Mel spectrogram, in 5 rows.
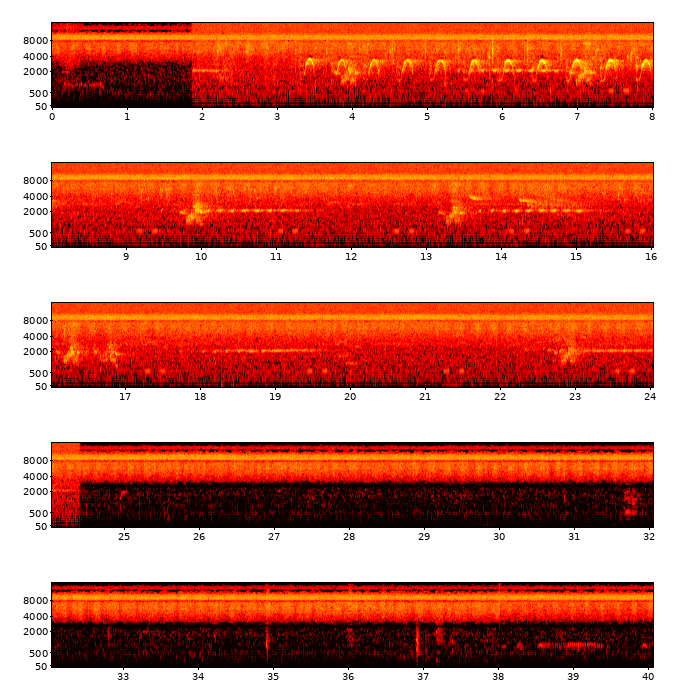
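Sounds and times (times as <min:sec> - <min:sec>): insect hiss: 0:00.0 - 0:40.0
bird calls and trills: 0:01.9 - 0:24.4.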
